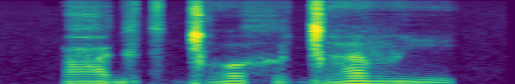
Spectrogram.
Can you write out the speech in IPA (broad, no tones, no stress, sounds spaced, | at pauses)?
ʕ ə ɡ ə t͡s ɡ͡ǀ ɔ x ʊ ɡ͡ǀ a v i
